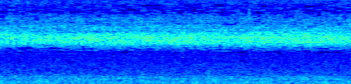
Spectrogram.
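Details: Cricket song outdoors: a continuous, steady, high-pitched shrill trill held without a break, with a man speaking Hindi around it.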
